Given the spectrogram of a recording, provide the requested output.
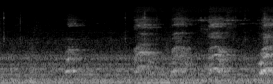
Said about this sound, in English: That's Jay's dog saying what's up too.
